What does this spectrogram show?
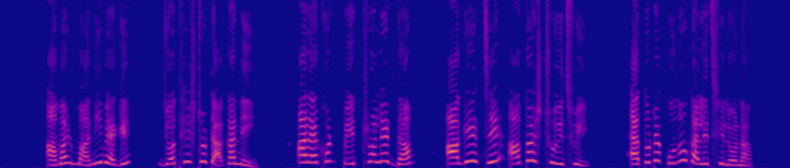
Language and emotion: Bengali, sad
